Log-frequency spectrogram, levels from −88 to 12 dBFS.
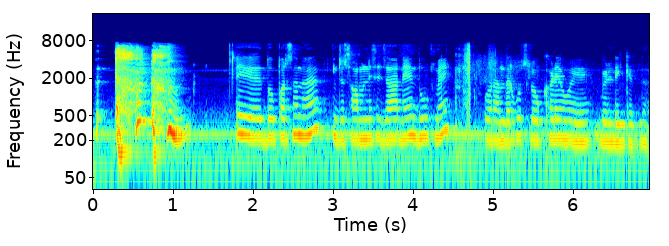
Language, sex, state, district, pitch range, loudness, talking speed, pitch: Hindi, female, Rajasthan, Jaipur, 210-250 Hz, -21 LUFS, 190 wpm, 225 Hz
